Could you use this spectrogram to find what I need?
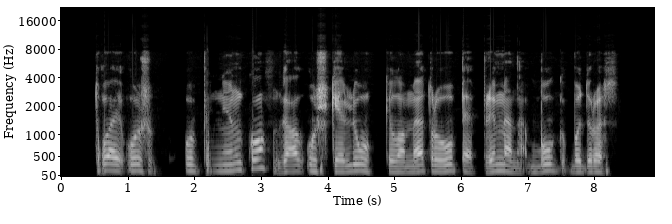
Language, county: Lithuanian, Šiauliai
